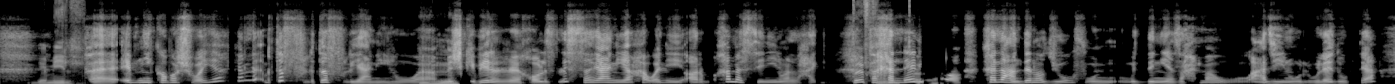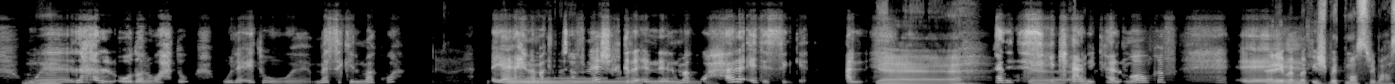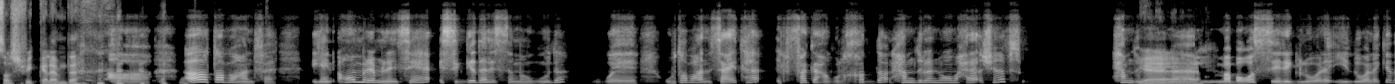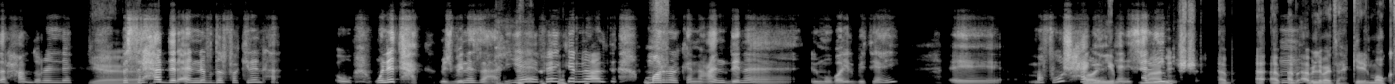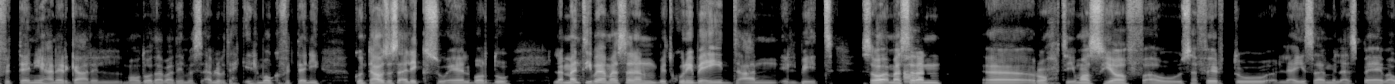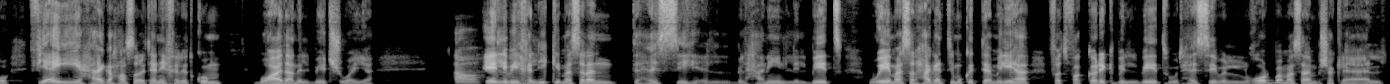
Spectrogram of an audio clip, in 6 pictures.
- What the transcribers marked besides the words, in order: other background noise; laughing while speaking: "خدت السج يعني"; laugh; laugh
- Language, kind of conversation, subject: Arabic, podcast, إيه معنى البيت أو الوطن بالنسبالك؟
